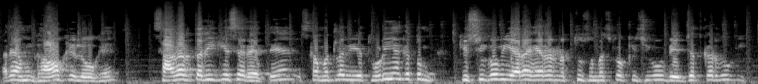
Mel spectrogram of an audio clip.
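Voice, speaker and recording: A stammering, high-voiced old father from the village, as a man acts him out. He pleads again and again to be believed, and holds on to his dignity when insulted. Faint music runs underneath. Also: steady tone, brisk, a little mellow. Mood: dignified scolding. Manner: pleading, repeats himself, stammers.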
